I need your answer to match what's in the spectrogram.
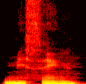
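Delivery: plain reading voice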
